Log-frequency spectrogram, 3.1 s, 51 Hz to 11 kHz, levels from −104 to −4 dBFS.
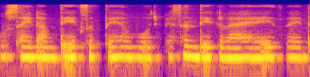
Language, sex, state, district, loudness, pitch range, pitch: Hindi, female, Delhi, New Delhi, -13 LUFS, 205-210 Hz, 205 Hz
